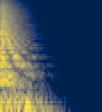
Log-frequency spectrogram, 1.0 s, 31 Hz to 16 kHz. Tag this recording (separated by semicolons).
laser; cartoon; gun; arcade; retro; nintendo; video-game; game; games; shoot; beam; 8bit; videogame; spaceship; shot; shooting; weapon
